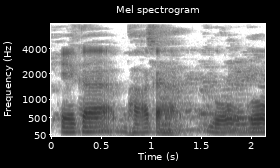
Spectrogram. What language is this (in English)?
Sanskrit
